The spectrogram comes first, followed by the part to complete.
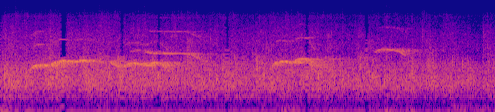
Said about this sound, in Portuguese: Vamos dar uma salva de palmas a Jesus pela vida do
